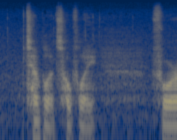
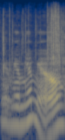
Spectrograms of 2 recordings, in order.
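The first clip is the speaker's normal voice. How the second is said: high, loud cooing meows; cooing at kitty; 9 semitones higher, 4 dB louder than usual. Pretend. Vlogger cooing over a cute kitty model, high. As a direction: coo at it like a kitten.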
